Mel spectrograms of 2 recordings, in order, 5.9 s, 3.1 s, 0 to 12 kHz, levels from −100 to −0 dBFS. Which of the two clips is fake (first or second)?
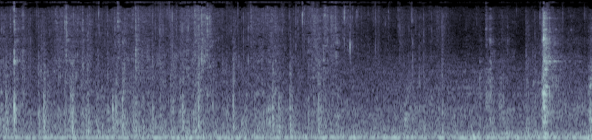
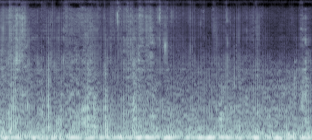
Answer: second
